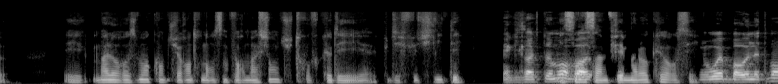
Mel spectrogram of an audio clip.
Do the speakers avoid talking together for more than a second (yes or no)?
yes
